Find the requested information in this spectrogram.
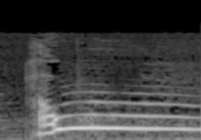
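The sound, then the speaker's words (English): A person imitates a dog's howl for a radio show's call-in howler line: one loud howl that slides up quickly, then holds a long steady wailing note for nearly two seconds, with no talking around it. “You want to give us a howl”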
